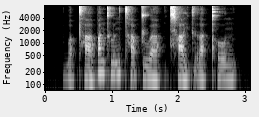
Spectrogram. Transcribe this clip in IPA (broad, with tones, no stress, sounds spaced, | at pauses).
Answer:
b a˨˩ p̚ tʰ aː˨˩ p a˥˩ ŋ kʰ l ɯ˦˥ ŋ tʰ a˦˥ p̚ t u˧ a̯ | t͡ɕʰ a˩˦ j k r a˨˩ t̚ pʰ o˧ n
